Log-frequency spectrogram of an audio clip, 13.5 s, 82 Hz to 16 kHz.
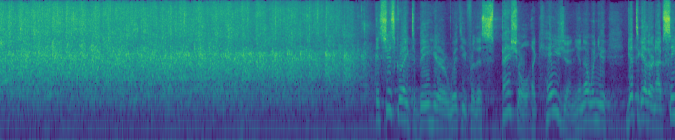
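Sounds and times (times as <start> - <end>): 
audience applauding for choir, choir director and organist: 0.0 - 7.6
speech: 7.5 - 13.5.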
